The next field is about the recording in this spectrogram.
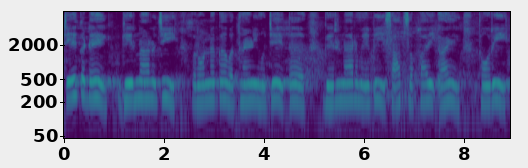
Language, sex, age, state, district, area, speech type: Sindhi, female, 30-45, Gujarat, Junagadh, urban, spontaneous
